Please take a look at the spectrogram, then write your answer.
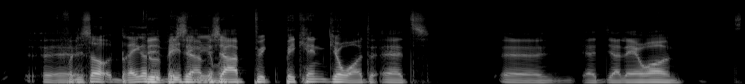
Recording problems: none

